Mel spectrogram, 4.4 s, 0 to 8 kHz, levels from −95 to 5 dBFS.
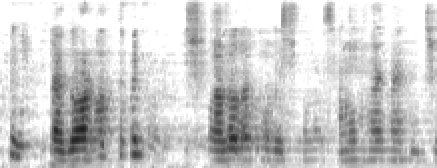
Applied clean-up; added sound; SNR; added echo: neural mask model DeepFilterNet 3.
